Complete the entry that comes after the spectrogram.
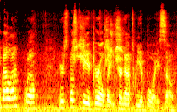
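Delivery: plain reading voice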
